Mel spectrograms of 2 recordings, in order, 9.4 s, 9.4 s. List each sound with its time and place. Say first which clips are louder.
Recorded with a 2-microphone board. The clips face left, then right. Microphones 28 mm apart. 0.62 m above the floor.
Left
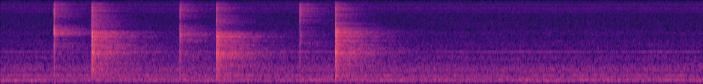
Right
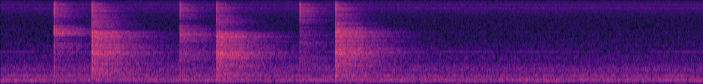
0.7 s a clap: left 5 dB; 40° left (ahead or behind), 0.5 m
